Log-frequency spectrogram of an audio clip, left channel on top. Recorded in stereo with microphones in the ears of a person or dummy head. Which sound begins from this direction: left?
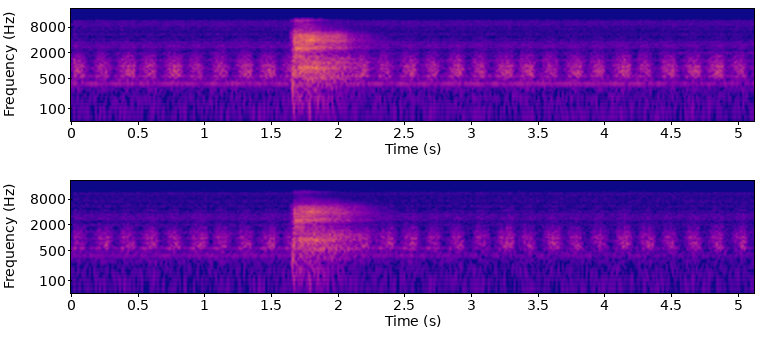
Breathing, at 1.6 s.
